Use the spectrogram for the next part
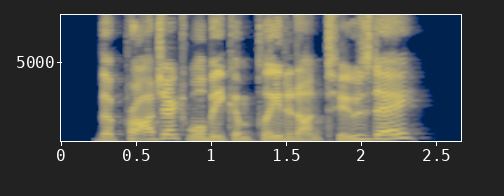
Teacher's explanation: Listen to my voice go up at the end. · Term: rising intonation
